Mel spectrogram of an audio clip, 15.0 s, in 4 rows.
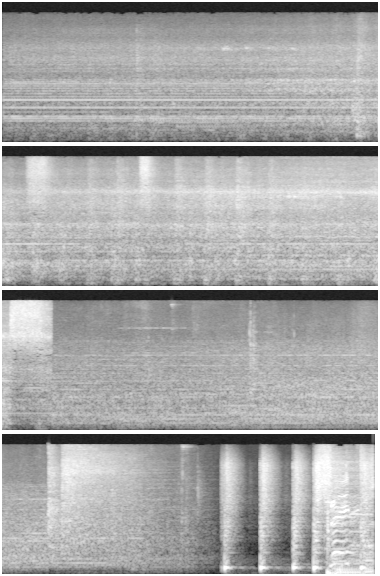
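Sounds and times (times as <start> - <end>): train wheels knocking on rail joints: 3.2 - 7.7
burst of hiss: 11.8 - 12.8.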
